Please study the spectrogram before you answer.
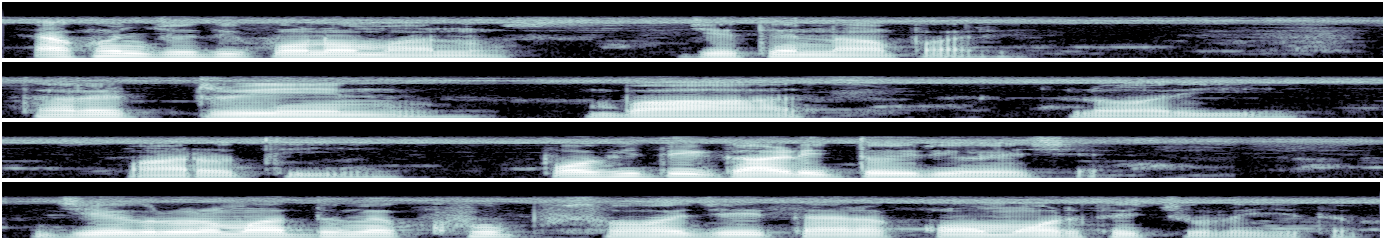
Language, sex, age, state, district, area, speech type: Bengali, male, 18-30, West Bengal, Paschim Medinipur, rural, spontaneous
